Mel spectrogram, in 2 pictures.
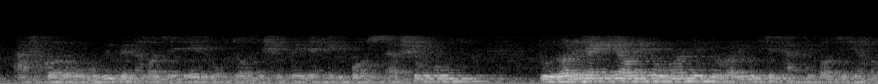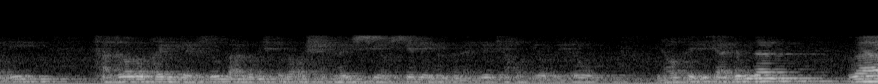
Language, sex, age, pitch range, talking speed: Persian, male, 60-79, 110-135 Hz, 115 wpm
